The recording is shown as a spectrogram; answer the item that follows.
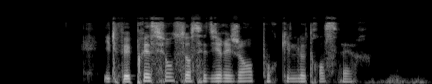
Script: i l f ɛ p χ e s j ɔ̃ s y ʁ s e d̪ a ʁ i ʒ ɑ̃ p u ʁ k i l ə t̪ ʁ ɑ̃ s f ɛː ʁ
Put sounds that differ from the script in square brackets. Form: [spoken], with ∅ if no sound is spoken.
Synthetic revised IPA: i l f ɛ p χ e s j ɔ̃ s y ʁ s e d̪ [i] ʁ i ʒ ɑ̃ p u ʁ k i [lː] ə t̪ [χ] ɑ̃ s f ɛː ʁ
